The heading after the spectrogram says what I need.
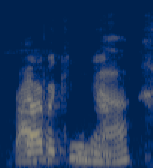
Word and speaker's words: Rybakina: Rybakina.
